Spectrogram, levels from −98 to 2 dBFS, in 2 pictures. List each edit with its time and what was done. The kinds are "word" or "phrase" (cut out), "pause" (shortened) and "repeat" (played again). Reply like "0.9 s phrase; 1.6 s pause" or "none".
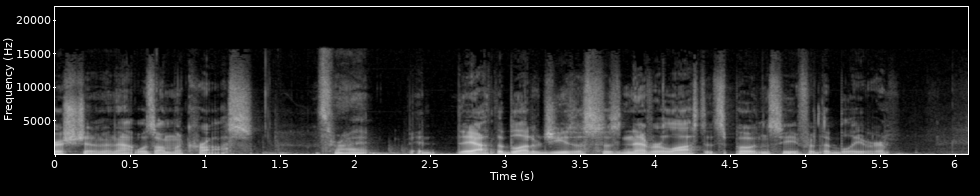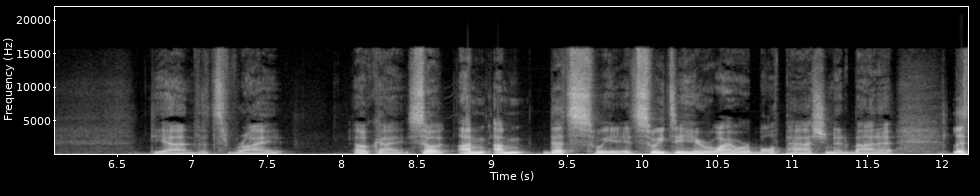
none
